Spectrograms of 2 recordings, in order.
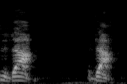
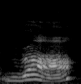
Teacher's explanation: this is neither R nor L it's more like the in between sound so this if I want to say this it's ra ra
